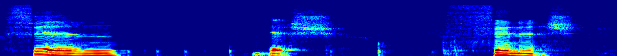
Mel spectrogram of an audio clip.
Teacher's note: one is short so it sounds like fin ish finish so little almost no vowel there in that second syllable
